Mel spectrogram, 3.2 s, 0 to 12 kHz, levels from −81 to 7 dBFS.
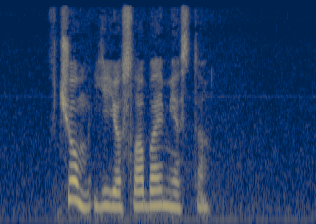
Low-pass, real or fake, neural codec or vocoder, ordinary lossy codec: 10.8 kHz; fake; vocoder, 44.1 kHz, 128 mel bands every 512 samples, BigVGAN v2; MP3, 64 kbps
